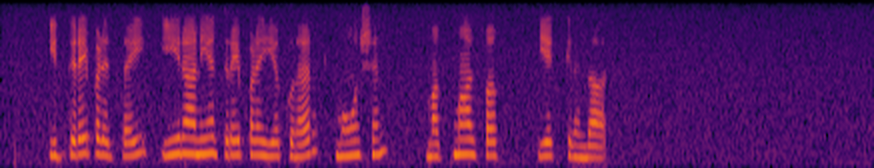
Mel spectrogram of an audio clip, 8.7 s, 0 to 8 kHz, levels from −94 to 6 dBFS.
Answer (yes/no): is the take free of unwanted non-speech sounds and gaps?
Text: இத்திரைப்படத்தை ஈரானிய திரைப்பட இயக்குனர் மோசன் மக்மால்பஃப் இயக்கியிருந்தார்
yes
